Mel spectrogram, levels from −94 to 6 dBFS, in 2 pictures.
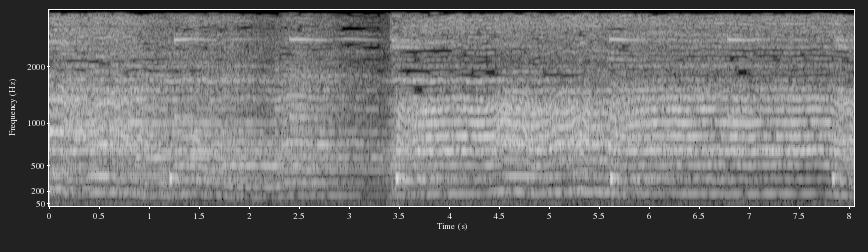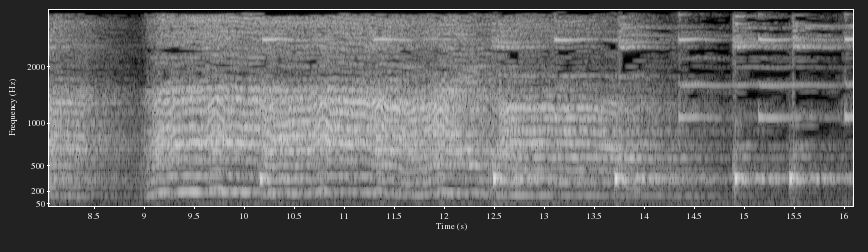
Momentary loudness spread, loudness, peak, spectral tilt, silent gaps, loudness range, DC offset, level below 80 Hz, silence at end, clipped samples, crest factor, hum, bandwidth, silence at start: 9 LU; -16 LUFS; -2 dBFS; -8 dB/octave; none; 3 LU; under 0.1%; -56 dBFS; 0 s; under 0.1%; 16 dB; none; 4 kHz; 0 s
